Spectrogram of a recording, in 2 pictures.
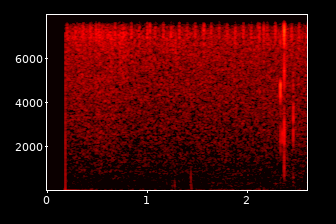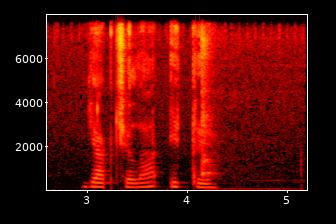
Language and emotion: Russian, neutral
